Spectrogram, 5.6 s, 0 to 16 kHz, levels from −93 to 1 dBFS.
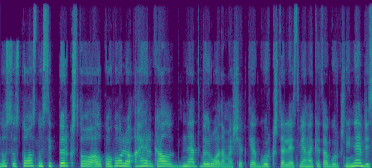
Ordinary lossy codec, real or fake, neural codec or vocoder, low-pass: Opus, 16 kbps; real; none; 14.4 kHz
